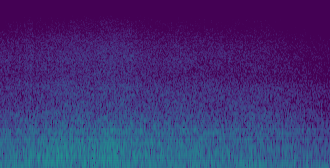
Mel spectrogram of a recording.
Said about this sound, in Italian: Il mare capriccioso, intanto, passa e va.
